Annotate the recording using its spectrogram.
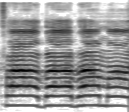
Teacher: ओष्ठ है, क्योंकि इनमें होठों को छूकर ध्वनि बाहर आती है। ठीक है, पा वर्ग के जितने वर्ण हैं पा पा वा वा मा सब होठों को छूते हुए बाहर निकलते हैं, इसलिए इसको ओष्ठ्य वर्ण कहा गया।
